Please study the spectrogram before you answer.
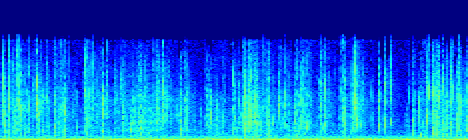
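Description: A thin clear plastic wrapper is squeezed and crushed by fingers in a cupped hand. It makes a steady, dense stream of bright, crackly crinkling over a constant low rumble, with no pauses through the clip.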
